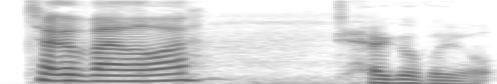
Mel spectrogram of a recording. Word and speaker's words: Tagovailoa: Pronounce the last name one more time, please. Tagovailoa.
